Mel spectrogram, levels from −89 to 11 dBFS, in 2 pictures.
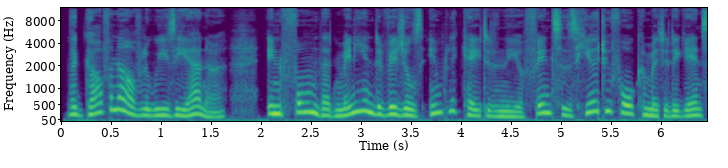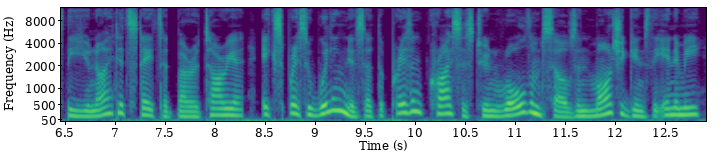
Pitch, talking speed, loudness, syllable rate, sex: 200 Hz, 165 wpm, -16 LUFS, 6.1 syllables/s, female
